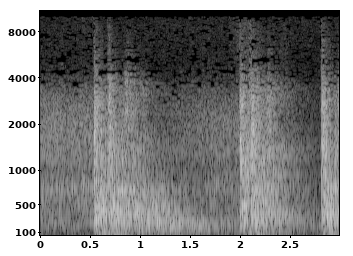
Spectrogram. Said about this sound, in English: It takes about one-fifth of a second for the bullet to leave the police officer's gun and tear through the paper target with a man's silhouette.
